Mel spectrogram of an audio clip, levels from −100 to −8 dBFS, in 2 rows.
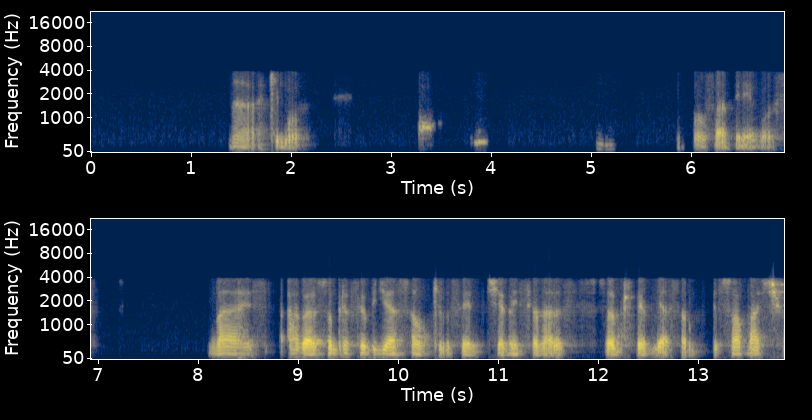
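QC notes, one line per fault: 8.38 to 8.53 s and 12.71 to 12.75 s, VoIP packet loss concealed by the speech codec: the sound smears briefly into a buzzy, fading tone, then recovers weakly. Each gap fits a single lost 20 ms frame, which the decoder filled by extending its last pitch and filter, carrying errors into the following frames.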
